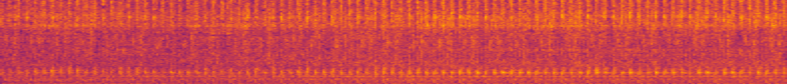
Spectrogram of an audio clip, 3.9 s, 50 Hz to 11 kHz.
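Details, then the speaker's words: 2006 Kubota GT21 tractor, 3-cylinder 21 hp diesel, 498 engine hours, under the hood: even steady diesel idle clatter, smooth evenly spaced pulses, quiet, no misses or knocks; normal idle. "Двигатель ни ничего не бежит. Работает ровно, работает тихо."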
